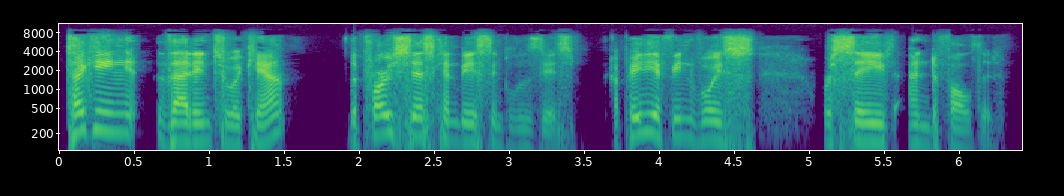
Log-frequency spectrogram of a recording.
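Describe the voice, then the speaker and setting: A man presenting and walking through a software demonstration in a steady explanatory way, with occasional fillers. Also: fairly high pitch, normal speed, dry recording. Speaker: product presenter. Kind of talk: software demo walkthrough. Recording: dull dry lo-fi audio.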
